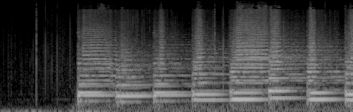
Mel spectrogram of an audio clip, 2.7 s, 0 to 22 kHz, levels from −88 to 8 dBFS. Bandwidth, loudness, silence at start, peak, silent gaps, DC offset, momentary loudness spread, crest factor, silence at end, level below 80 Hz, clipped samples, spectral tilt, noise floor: 19 kHz; -26 LUFS; 0.2 s; -12 dBFS; none; under 0.1%; 5 LU; 16 dB; 0 s; -56 dBFS; under 0.1%; -2.5 dB/octave; -50 dBFS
